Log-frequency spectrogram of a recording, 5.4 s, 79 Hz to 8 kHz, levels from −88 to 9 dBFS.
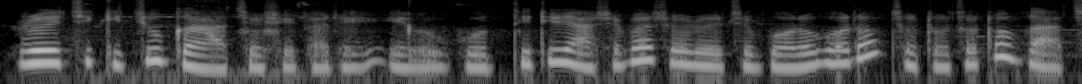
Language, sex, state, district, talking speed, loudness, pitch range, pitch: Bengali, female, West Bengal, Purulia, 155 wpm, -32 LUFS, 205-250 Hz, 225 Hz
